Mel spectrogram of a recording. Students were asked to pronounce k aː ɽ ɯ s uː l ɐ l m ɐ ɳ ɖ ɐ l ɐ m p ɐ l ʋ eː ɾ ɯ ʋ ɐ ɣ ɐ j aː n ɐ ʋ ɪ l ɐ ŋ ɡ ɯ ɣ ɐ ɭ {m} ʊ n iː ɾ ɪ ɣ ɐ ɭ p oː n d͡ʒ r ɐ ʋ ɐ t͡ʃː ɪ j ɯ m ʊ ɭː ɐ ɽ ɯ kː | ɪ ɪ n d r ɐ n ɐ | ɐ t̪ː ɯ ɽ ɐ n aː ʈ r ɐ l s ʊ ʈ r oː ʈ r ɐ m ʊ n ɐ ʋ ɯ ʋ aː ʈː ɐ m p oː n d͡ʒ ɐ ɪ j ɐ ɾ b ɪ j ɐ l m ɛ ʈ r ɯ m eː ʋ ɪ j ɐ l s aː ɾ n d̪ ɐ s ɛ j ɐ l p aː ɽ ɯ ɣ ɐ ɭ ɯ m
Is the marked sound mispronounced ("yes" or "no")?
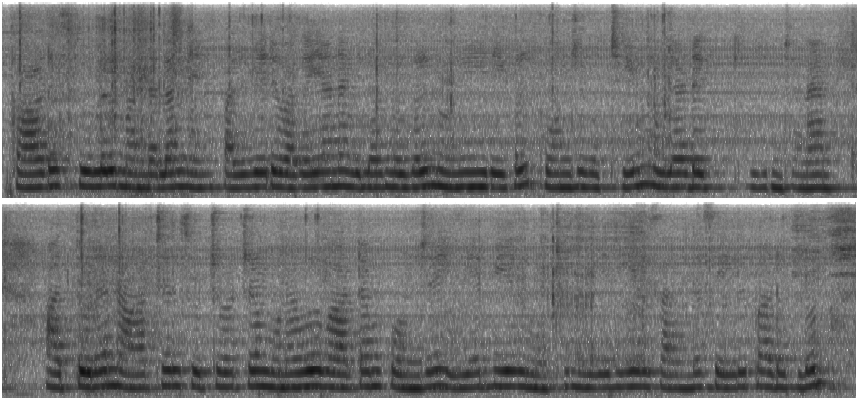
yes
